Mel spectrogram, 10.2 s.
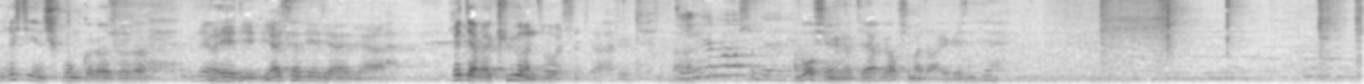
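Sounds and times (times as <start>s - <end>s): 
speech: 0.1s - 7.7s
power drill driving screws into a wooden frame: 8.3s - 8.9s, 9.9s - 10.2s.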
